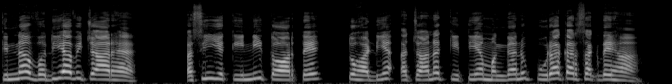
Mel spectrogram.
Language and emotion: Punjabi, surprised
